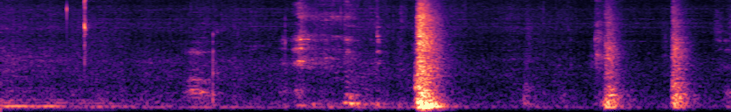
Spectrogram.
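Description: A front door opens and shuts as a man leaves through it: one loud, hard thud midway, followed by two softer knocks and clicks close together, over a low, steady background hum.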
